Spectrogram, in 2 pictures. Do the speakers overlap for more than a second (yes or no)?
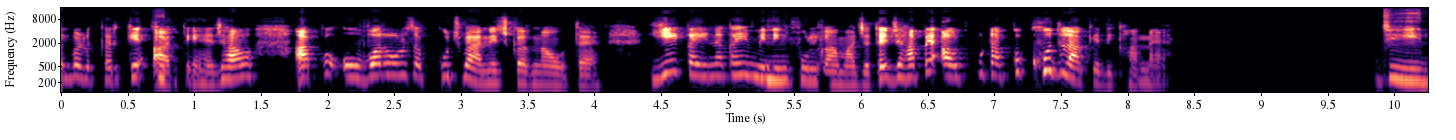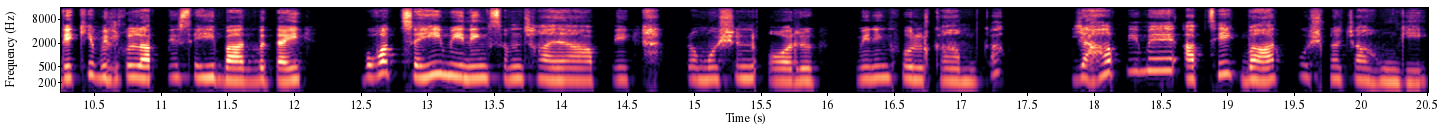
no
